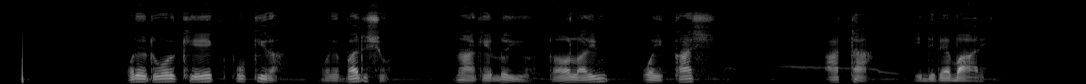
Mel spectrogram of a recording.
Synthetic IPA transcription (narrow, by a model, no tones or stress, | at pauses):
wʔɔɗɛtɔɾkʰɛːkpʰokːiɾa̰ | wɔɗɛbadʃɔ̰ | nakɛɗːɔjːɔ̰tɔlaɾin | wɔjkaʃ | ʔatːa̰ | idɛbɛɓaːɾɛ̰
